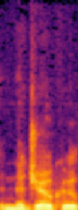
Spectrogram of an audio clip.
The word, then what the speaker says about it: Njoku: I know I have the pronunciation of your last name correctly with Njoku, like the Browns, Like the tight end, Browns, correct?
